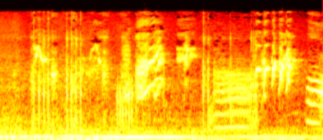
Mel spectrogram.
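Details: Duetting male and female Javan mynas give squawky slurred notes, a buzzy rising call and a short run of bright chirps, heard over a loud low hum.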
